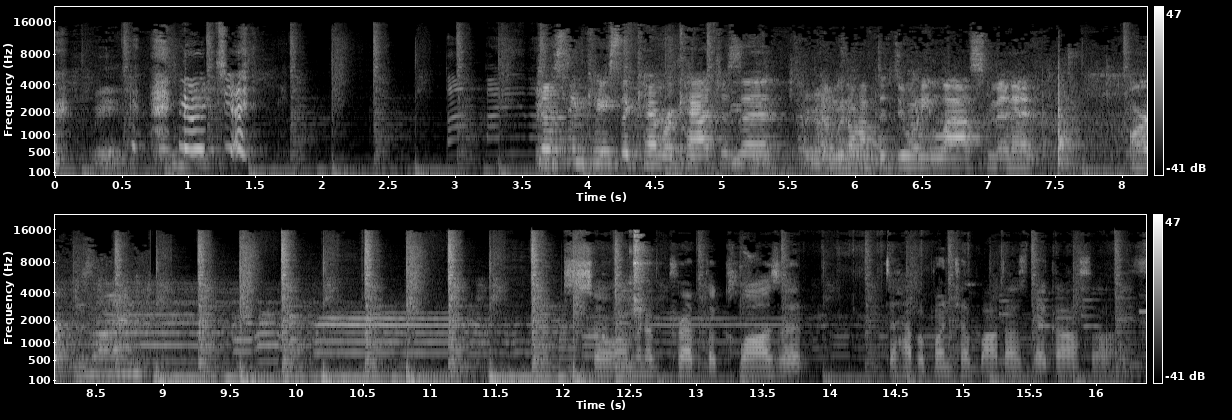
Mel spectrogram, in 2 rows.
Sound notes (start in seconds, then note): 0.6 laughing; 8.4 upbeat trumpet music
